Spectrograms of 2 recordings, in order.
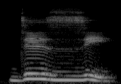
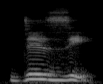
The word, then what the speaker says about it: dizzy: i feel dizzy pronunciation dizzy dizzy if you take your hand and you put it on your throat dizzy when you say the z sound you should feel some vibration here that's how you know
